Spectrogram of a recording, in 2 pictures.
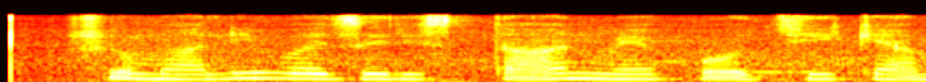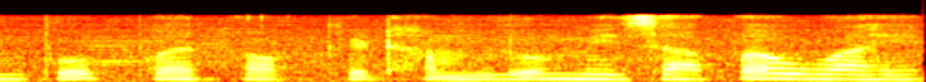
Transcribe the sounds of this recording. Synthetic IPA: ʃʊmaːliʋɐziːɾɪst̪a̰ːnmẽfɔːd͡ʒikɛ̃ːmpõpɐɾːɔːkeːʈhɐmlomɪzaːfaɦuaɦɛː

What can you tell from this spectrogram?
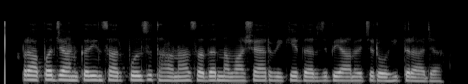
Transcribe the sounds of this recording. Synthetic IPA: pɾaːpət̪̚d͡ʒaːɳkəɾiːnsaːɾpʊlst̪ʰaːɽ̃aːsəd̪əɾnəʋaːʃɛːɾʋɪkʰeːd̪əɾd͡ʒbjaːnʋɪt͡ʃɾoːɦɪt̪ɾaːd͡ʒaː

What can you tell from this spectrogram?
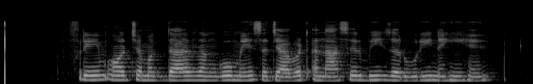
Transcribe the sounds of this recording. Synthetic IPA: fɾeːmɔːɾt͡ʃɐmək̚d̪aːɾːɐ̃ŋɡõmẽsɐd͡ʒaːʋəʈ̪ʰɐnaːsɪɾbʱizɐɾuːɾinɐɦĩɦɛː

